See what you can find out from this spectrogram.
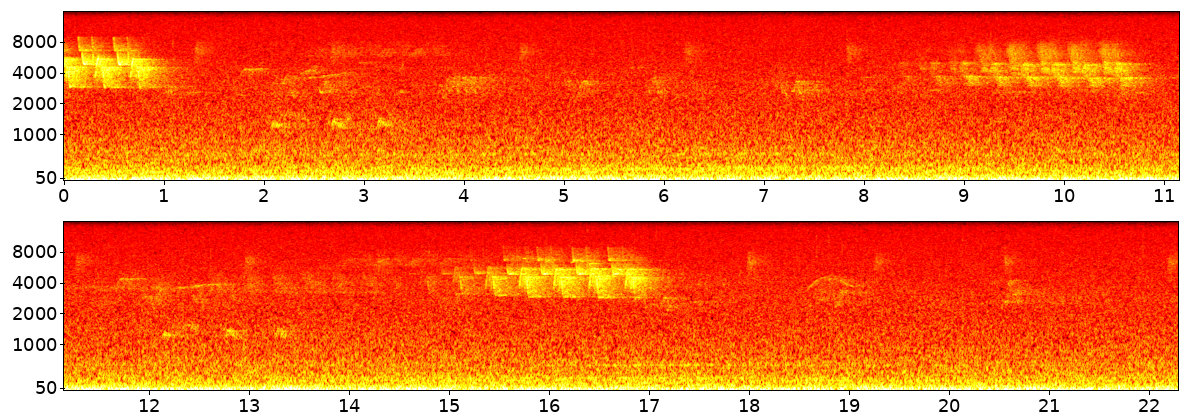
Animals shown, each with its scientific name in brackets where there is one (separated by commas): Eastern Wood-Pewee (Contopus virens), American Crow (Corvus brachyrhynchos), Ovenbird (Seiurus aurocapilla), Red-eyed Vireo (Vireo olivaceus)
